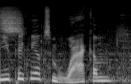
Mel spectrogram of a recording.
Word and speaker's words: Wacom: And I used to call it Wacom for the longest time until I needed a part. Oh, I've seen that. That's pronounced Wacom?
